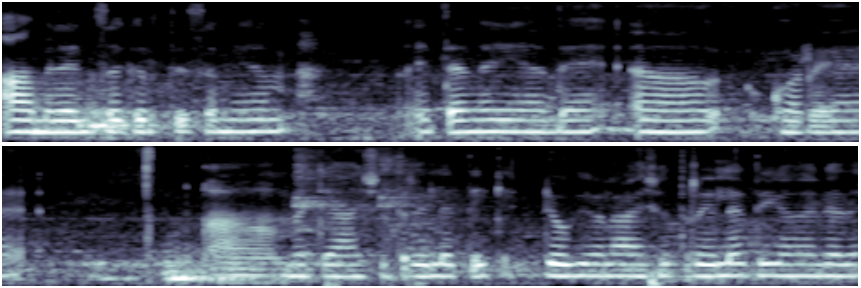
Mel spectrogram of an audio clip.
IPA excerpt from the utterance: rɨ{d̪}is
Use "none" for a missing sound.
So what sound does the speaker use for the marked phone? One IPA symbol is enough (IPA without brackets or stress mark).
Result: t̪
